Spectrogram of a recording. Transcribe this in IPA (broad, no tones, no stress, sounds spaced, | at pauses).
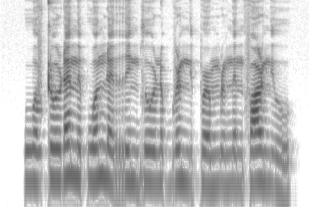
w ʊ v ʈ uː ɽ ɛ n e p w ʊ n ɽ e r i nʲ b l uː ɳ ʊ b ʊ ɭ nʲ ʌ p ə˞ m ʊ ɭ n e n f ɒː ɭ nʲ uː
